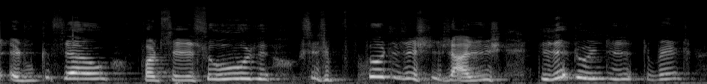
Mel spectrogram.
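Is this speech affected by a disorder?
Yes: cerebral palsy.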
